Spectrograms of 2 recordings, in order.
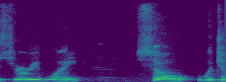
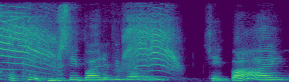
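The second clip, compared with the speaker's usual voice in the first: much higher, fast sing-song coaxing; 10 semitones higher, faster than usual. Real, not acted. Rescuer asks the kitten to say bye, high quick baby talk. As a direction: coax the kitten to wave bye.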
